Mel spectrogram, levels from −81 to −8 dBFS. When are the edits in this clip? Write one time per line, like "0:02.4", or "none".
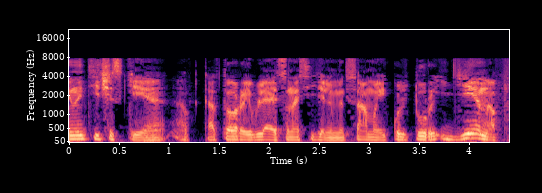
0:01.2
0:02.8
